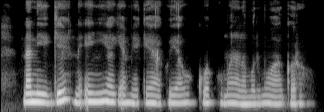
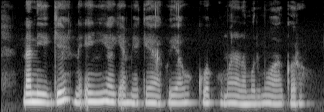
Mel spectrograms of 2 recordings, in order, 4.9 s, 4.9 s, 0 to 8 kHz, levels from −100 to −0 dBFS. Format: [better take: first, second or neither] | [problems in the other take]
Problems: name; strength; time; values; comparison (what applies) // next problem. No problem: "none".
second | noise reduction (neural mask model Resemble Enhance denoiser)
